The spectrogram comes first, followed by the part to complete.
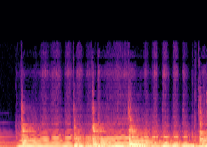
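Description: Japanese-style background music: a woodwind melody comes in about half a second in and holds long notes over plucked-string accompaniment.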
